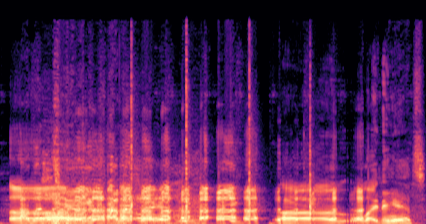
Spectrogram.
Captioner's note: everyone laughs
